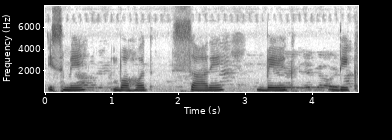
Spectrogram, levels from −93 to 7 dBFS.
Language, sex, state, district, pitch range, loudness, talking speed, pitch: Hindi, female, Madhya Pradesh, Dhar, 210-225 Hz, -14 LUFS, 65 wpm, 215 Hz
